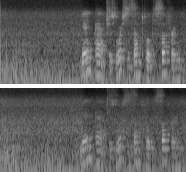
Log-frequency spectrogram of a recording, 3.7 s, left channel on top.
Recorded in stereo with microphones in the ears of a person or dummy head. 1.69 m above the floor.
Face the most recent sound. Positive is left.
turn(degrees=70)  # may be behind; listen again after turning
